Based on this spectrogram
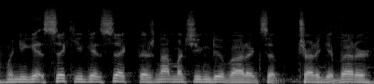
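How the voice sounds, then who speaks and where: Music plays in the background as a man speaks at a medium pitch. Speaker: video game streamer. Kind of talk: live stream chat. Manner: casual, halting.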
